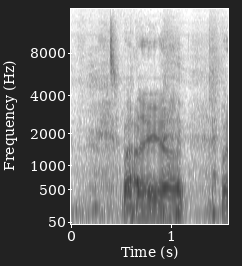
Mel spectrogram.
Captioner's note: laughing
